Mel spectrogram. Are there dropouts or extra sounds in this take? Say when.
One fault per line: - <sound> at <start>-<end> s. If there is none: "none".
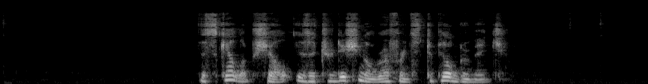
none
